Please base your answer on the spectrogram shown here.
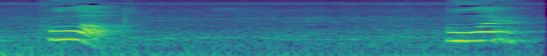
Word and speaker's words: poor: Now children, full, empty, inside, outside, high, low, heavy, light, rich, poor. Poor नहीं बोलना, poor नहीं बोलना, poor, poor. ये जो आपका लास्ट में आर है, this should be silent. Okay, poor.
